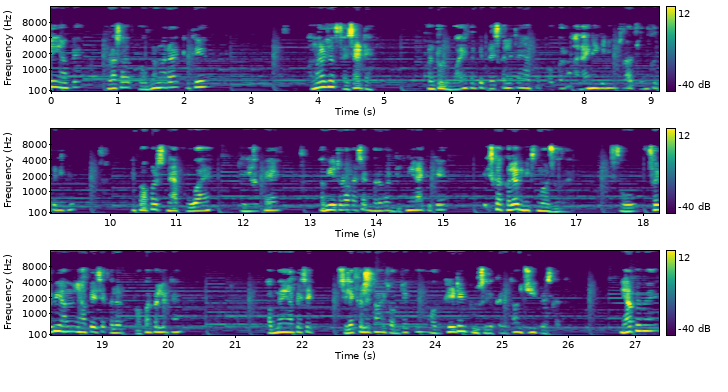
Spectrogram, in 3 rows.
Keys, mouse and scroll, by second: 0.8 ctrl+z, 2.2-3.5 drag, 5.4 double click, 6.2 ctrl+y, 7.3 ctrl+y, 8.6 alt+scroll up 1, 9.1 alt+scroll up 1, 9.9-10.6 alt+scroll down 1, 12.1 ctrl+y, 13.8-14.3 alt+scroll down 1, 24.7 g.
